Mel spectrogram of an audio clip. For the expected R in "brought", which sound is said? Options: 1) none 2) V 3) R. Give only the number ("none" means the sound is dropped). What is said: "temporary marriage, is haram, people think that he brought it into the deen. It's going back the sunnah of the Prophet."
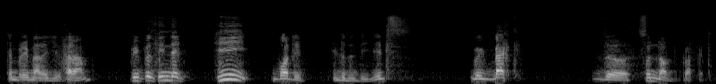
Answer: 1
